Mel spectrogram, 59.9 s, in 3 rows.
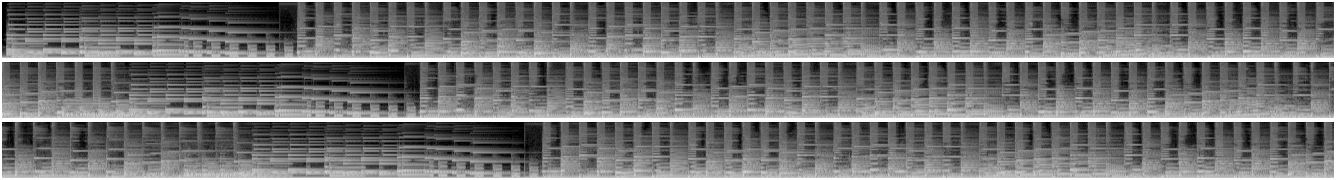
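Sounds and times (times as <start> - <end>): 
instrumental music: 0.0 - 59.9.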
